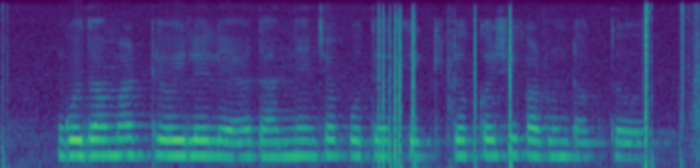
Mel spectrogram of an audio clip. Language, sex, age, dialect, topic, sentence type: Marathi, female, 18-24, Southern Konkan, agriculture, question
